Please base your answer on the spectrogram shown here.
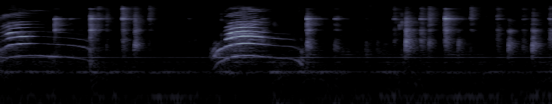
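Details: Two drawn-out, high kitten meows with rich harmonics, about two seconds apart, come from rescued foster kittens Yuki and Piyo waiting indoors for food, followed by a flurry of clicks and small rustling taps.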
